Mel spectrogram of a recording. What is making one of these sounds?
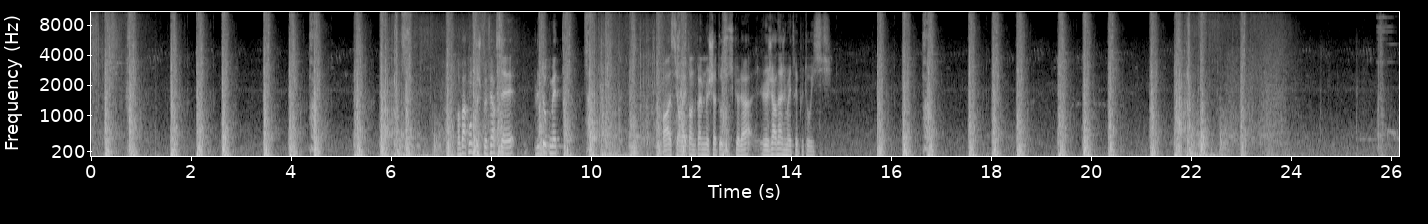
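Weapon blows land in quick, sharp hits.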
